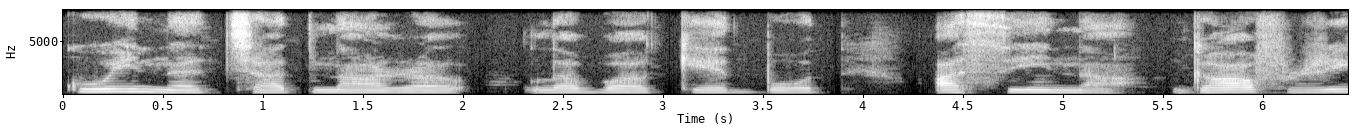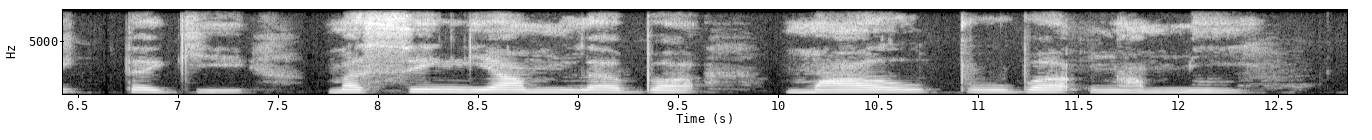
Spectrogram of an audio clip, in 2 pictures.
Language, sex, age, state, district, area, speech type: Manipuri, female, 18-30, Manipur, Senapati, urban, read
